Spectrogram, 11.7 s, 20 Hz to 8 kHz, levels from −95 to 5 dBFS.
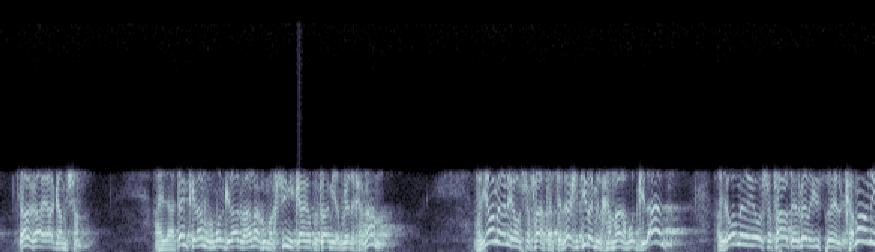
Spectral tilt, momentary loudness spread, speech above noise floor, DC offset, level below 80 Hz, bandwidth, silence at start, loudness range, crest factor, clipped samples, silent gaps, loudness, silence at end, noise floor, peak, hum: -13.5 dB/octave; 5 LU; 40 dB; under 0.1%; -42 dBFS; 2.7 kHz; 0.2 s; 2 LU; 12 dB; under 0.1%; none; -13 LUFS; 0 s; -52 dBFS; 0 dBFS; none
